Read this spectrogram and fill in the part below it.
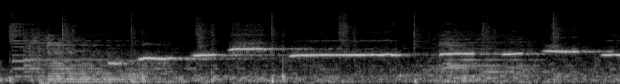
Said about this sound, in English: They had me at the first whistle.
